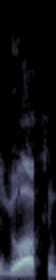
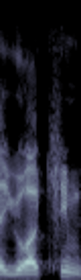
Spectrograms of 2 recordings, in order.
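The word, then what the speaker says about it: Joachim: ما خ نداریم و حالا یواکیم تلفظ میکنیم و اون جی رو هم که یه تلفظ میکنیم، مثلا در واقع مثلا نمیگیم مثلا جاکوبسن، مثلا میگیم یاکوبسن، به طور مثال میگم.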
